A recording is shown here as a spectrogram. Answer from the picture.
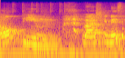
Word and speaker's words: Opium: Mas é engraçado que a gente sempre chamava esse perfume de Optium. Até que eu falei pra Mara, Mara, não tem T. É Opium.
